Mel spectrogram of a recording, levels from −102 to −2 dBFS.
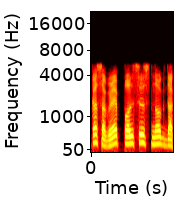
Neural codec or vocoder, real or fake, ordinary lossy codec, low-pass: none; real; Opus, 64 kbps; 5.4 kHz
